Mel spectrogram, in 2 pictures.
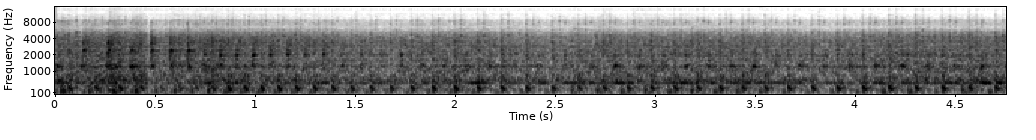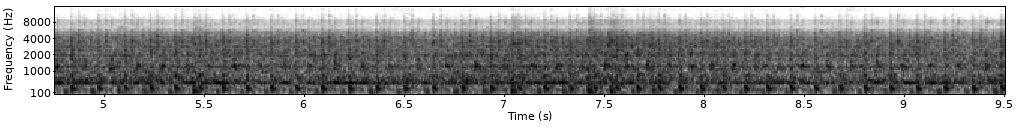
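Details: Diesel engine R180 single-cylinder on a tractor, after adjusting the governor (kupu-kupu) idle setting that was too high: steady, even thump about five to six beats a second, no misses or surging; smooth low idle, normal.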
